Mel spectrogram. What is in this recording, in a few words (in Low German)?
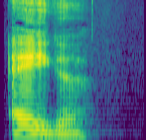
"Eige", kaevels platt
